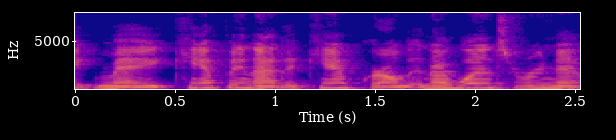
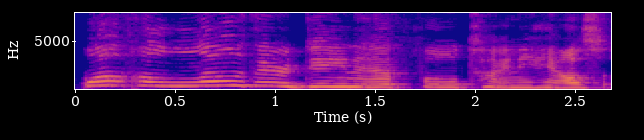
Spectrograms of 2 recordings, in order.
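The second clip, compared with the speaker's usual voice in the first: excited greeting; 8 semitones higher than usual. Real, not acted.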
